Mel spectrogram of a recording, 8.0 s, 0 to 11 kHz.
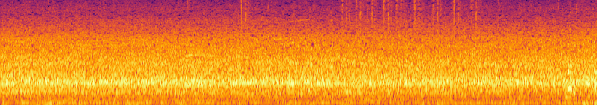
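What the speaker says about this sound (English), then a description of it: "This crowd trying to make life miserable for this offense." A stadium crowd in the College Football 27 video game keeps up a steady, dense roar throughout, faint and broad, with a few scattered claps near the middle.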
